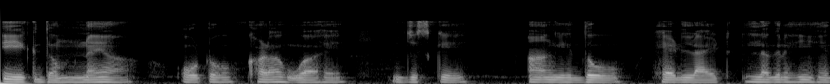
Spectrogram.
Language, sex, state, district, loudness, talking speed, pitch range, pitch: Hindi, male, Uttar Pradesh, Jalaun, -29 LUFS, 95 wpm, 105-115 Hz, 110 Hz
